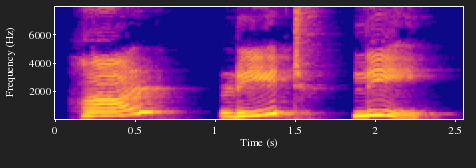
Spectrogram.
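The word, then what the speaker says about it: hurriedly: তারপরে হারিডলি। হারিডলি মানে তাড়াহুড়ো করা। হারিডলিকে ভেঙে ভেঙে উচ্চারণ করবে হার রিড লি, হারিডলি।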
